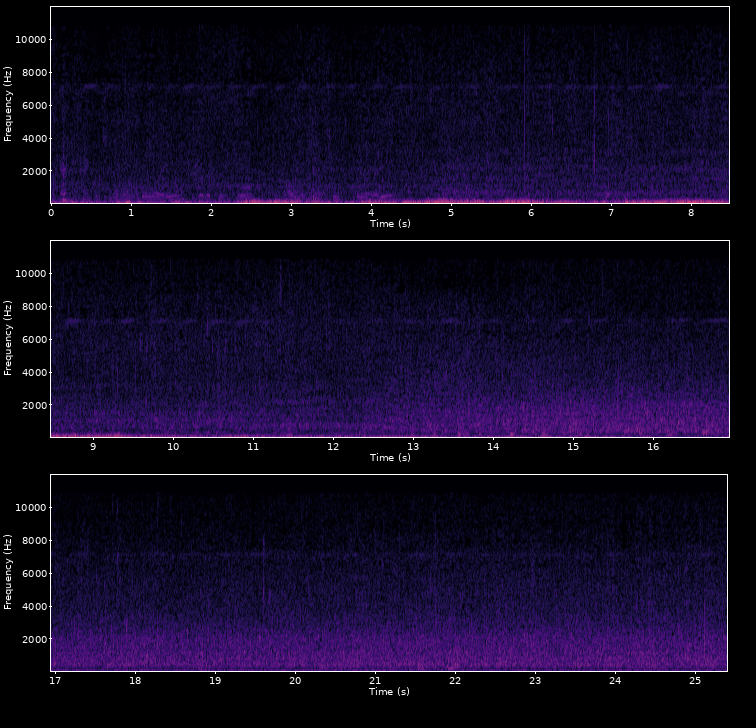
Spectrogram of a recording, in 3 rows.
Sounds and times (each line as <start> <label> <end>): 0.0 river 25.4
